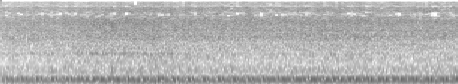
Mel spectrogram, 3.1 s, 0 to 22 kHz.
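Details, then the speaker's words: Blazer starting alongside a 66 warming up: low, even, very quiet idle with a steady beat, no knocks, ticks or misses; engine running smooth, normal idle, left to warm up. "It's running. You can't hardly hear it."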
